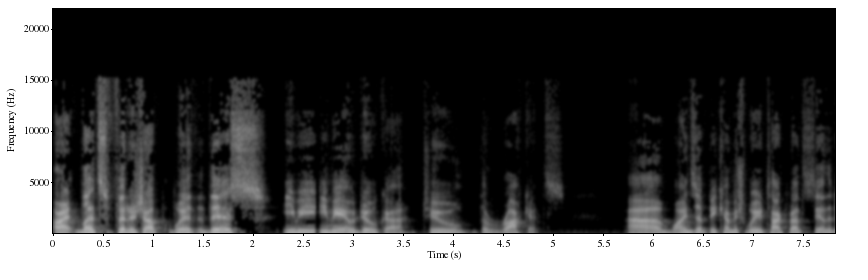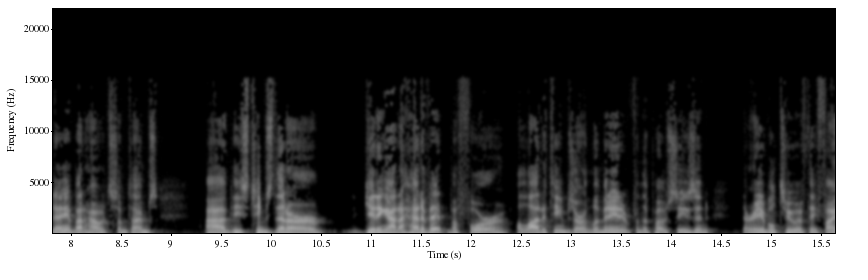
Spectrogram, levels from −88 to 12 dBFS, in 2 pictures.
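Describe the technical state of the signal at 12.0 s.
At 12.01 s, right after "out ahead of it" and before "a lot of teams", there's a blip from damaged data in the compressed stream. A corrupted stretch of frames throws the decoder out of sync until it finds the next good frame header.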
